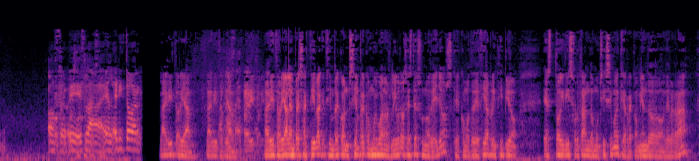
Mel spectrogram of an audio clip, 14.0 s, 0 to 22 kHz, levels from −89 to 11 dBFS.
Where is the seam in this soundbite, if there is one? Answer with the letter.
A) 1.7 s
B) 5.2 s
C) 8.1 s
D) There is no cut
D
